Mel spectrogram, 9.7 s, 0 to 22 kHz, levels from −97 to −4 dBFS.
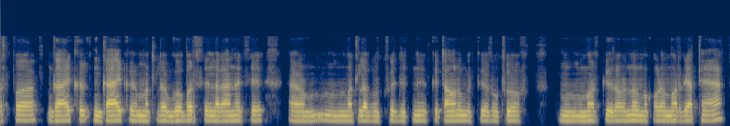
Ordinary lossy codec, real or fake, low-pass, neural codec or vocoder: none; fake; none; codec, 16 kHz, 4.8 kbps, FACodec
